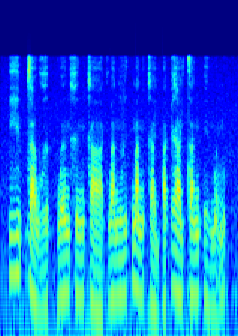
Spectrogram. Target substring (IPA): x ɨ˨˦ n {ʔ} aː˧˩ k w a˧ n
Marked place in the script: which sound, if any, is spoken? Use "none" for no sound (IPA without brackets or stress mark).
k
